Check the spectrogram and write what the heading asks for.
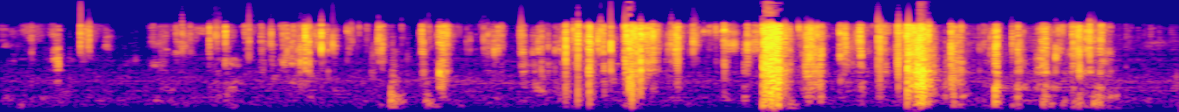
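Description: Foil wrapper of a Panini Select football card pack crinkling and crackling as it is ripped open by hand, with the loudest crunches about three to four and a half seconds in.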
